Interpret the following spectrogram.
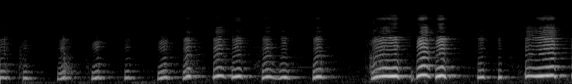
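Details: Baby chimpanzee giving a string of soft, tonal hoo calls, short and irregularly spaced, growing louder and more strained toward the end with a few sharper rising notes; no other sounds.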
